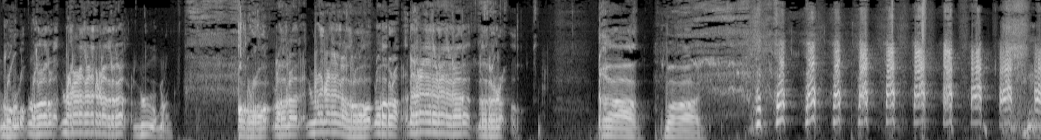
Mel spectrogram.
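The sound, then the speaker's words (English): Gargling used to imitate the bass line of a pop song: voiced, bubbling gurgles in sustained phrases, then a run of many short, evenly spaced rhythmic pulses. A voice carries the melody through the water. “Do you want me to gargle the bass line? If you could.”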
